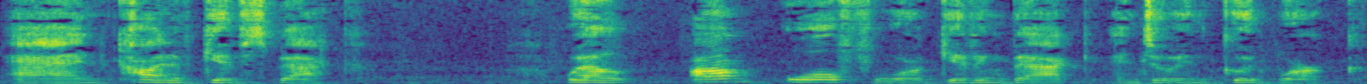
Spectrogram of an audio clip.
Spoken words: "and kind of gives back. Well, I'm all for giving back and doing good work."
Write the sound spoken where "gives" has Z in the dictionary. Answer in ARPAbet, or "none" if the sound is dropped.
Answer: Z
